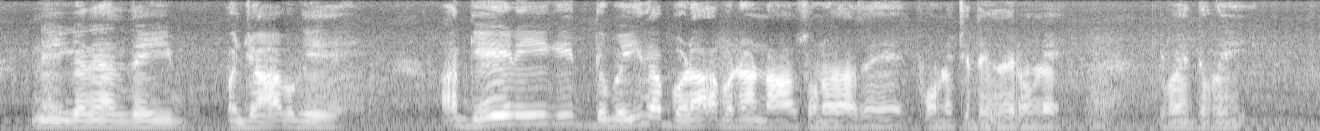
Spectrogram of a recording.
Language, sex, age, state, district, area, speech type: Dogri, male, 18-30, Jammu and Kashmir, Reasi, rural, spontaneous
